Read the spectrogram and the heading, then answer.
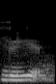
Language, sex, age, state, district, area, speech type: Hindi, female, 45-60, Bihar, Madhepura, rural, spontaneous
